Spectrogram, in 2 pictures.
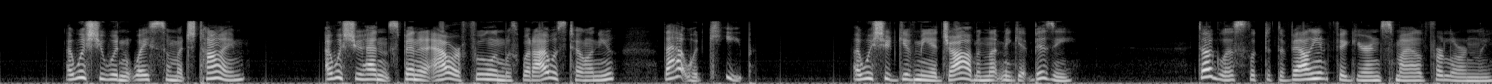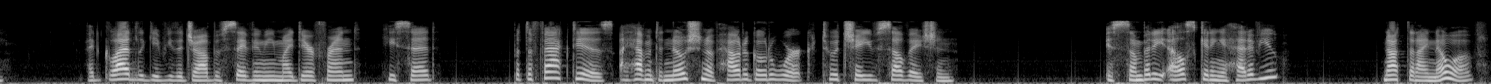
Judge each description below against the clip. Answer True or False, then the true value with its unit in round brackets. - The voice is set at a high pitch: True (210 Hz)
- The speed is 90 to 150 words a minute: False (170 wpm)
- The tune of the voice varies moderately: True (3.6 semitones)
